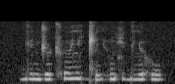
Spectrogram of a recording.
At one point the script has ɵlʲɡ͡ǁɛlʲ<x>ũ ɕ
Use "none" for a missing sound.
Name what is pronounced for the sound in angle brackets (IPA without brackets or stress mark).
h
